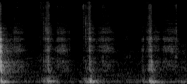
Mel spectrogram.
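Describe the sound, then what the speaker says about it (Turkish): A knife chops peppers into small pieces on a cutting board for a home-cooked bean dish, giving three distinct, evenly spaced chops that are close and crisp, with no talking. "Soğanlarımı doğradıktan sonra şimdi biberlerimi de doğruyorum."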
